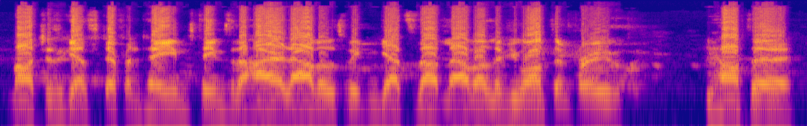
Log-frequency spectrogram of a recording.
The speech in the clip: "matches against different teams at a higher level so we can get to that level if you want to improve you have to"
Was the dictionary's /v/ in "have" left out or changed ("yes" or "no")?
yes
